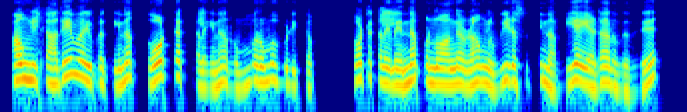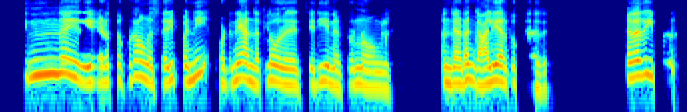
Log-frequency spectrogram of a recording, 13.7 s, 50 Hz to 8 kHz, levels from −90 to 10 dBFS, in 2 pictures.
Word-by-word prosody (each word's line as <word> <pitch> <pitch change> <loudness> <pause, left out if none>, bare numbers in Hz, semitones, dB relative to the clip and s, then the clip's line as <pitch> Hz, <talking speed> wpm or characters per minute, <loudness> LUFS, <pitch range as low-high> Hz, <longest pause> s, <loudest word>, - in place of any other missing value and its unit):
அவங்களுக்கு 215 -3 +3
அதே 250 +8 0
மாரி 225 -5 +3
பார்த்தீங்கன்னா, 185 +7 -3 0.2
தோட்டக்கலைனா 195 - -1
ரொம்ப 170 +6 -8
ரொம்ப 210 +3 -2
பிடிக்கும். 160 -3 -11 0.4
தோட்டக்கலையில 205 -7 -2
என்ன 220 +3 +2
பண்ணுவாங்க 185 -2 0
அப்படினா, 175 +3 -1
அவங்களுக்கு 185 -1 -3
வீட 205 -1 -1
சுத்தி 185 +3 -17
நிறைய 180 +10 -1 0.2
இடம் 195 +4 -2
இருந்தது. 140 - -6 0.6
சின்ன 280 +3 +6 0.4
இடத்த 200 +1 -4
கூட 255 - -3
அவங்க 215 -6 +2
சரி 200 +4 +1
பண்ணி 235 +9 +3 0.2
உடனே 205 +6 +2
அந்த 195 - +1
இடத்தில 210 +3 0
ஒரு 180 - +3 0.2
செடிய 200 +3 +1
நட்டுறணும் 170 +2 -2
அவங்களுக்கு. 150 -3 -6 0.4
அந்த 190 0 +2
இடம் 215 -3 +2
காலியாக 200 +3 +6
இருக்கக்கூடாது. 160 -5 -8 0.8
அதாது 260 +3 +6
இப்ப - - -14
195 Hz, 160 wpm, -24 LUFS, 170-220 Hz, 0.8 s, சின்ன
